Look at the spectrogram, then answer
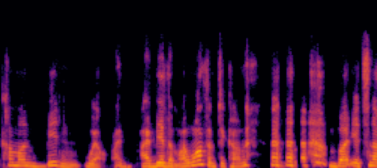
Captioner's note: chuckles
